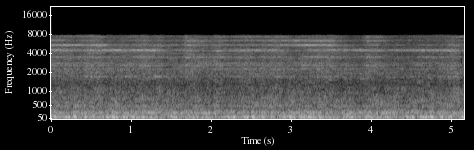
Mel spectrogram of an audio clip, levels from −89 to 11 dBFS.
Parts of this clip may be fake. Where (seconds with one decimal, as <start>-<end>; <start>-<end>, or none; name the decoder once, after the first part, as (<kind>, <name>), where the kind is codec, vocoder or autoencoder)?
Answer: 3.9-5.2 (vocoder, Vocos)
